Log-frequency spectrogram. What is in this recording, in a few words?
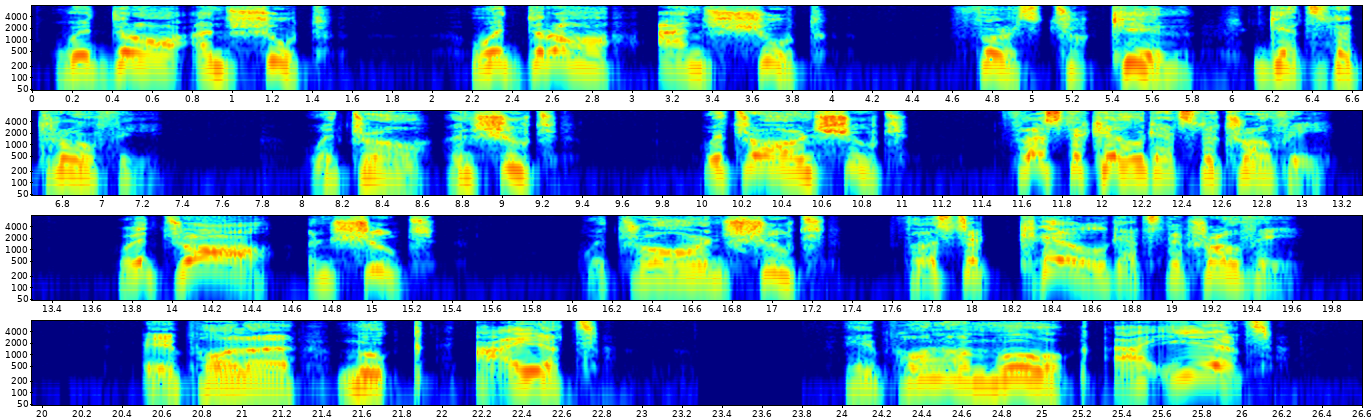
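voiceover character game, British character voice over; withdraw and shoot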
